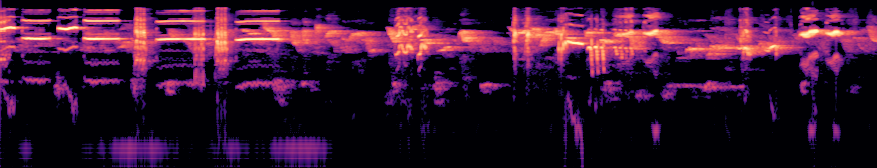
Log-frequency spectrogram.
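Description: A Brown songlark gives a lively, high, scratchy song: a rapid tumble of thin whistles, chirps and buzzy notes, running almost without pause.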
